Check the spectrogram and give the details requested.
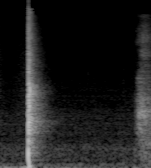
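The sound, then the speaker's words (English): One sharp, loud hand clap for syncing audio rings out with a quick decay, then a second later comes a softer, breathy rustle. No one speaks. “You got a good clap in there?”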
